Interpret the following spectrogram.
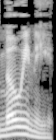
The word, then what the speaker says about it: moenie: For example, moe nie, which literally means, must not, usually becomes moeini. Although one does not have to write or say it like this, virtually all Afrikaans speakers will change the two words to moeini in the same way as do not shifts to don't in English.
